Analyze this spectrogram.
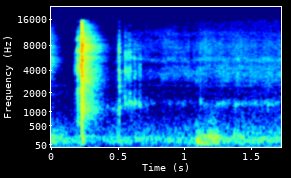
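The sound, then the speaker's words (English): A sharp crack of a Diet Coke can being opened, a small click, then a faint, steady carbonated fizz hissing softly on its own. No one speaks. “All right, I'm going to do a little ASMR Diet Coke moment.”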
